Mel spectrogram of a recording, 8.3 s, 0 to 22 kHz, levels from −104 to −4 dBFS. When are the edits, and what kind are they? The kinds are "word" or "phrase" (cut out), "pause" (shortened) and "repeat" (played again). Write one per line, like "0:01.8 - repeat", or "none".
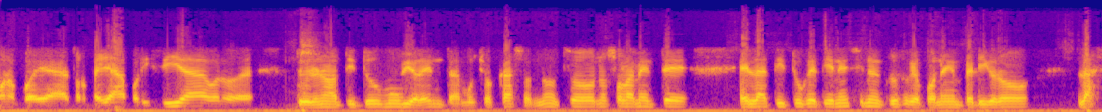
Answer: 0:03.0 - word
0:04.2 - word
